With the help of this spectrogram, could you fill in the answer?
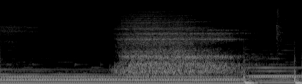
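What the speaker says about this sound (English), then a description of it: "And take a deep breath." A single deep breath during a morning yoga stretch session: a soft, drawn-out airy exhale that swells and fades over a steady low hum, with a brief click near the end.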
